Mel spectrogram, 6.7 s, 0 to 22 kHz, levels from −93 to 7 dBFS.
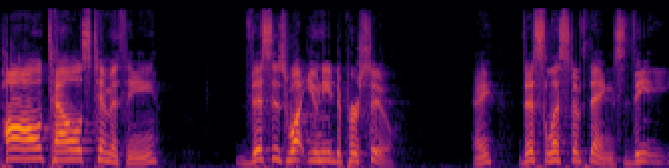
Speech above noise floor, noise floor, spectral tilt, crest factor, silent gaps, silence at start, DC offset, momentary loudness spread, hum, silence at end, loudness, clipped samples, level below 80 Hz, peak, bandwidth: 52 dB; -81 dBFS; -2.5 dB/octave; 20 dB; none; 0 s; under 0.1%; 15 LU; none; 0.1 s; -29 LUFS; under 0.1%; -60 dBFS; -10 dBFS; 17 kHz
